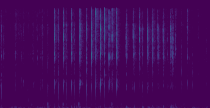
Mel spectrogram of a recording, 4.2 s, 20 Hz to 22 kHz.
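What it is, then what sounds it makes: Plastic game controller. A small, hollow, blue wired plastic gamepad is held in both hands while thumbs and fingertips press its buttons and tap its shell. The result is a quiet, irregular stream of sharp, bright plastic clicks peaking around 2.8 kHz, with dull low thumps underneath. Each click dies away almost instantly.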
